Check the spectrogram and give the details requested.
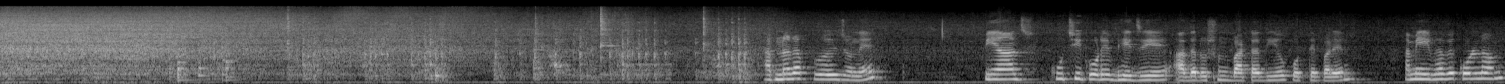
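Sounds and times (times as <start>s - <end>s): paste sizzling in hot oil: 0.0s - 14.2s
metal spatula clicking against pan: 5.3s - 7.5s.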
